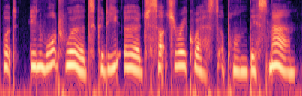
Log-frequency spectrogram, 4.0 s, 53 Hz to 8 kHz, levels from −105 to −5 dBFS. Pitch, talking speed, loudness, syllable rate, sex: 225 Hz, 195 wpm, -18 LUFS, 4.3 syllables/s, female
